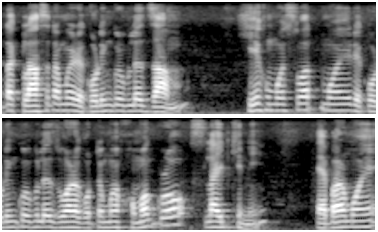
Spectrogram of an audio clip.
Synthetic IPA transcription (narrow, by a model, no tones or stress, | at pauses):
ɛtaklasɛtamojɹɛkɔɹdiŋkoɹibɔlozam | xejxɔmɔjsɔatmojɹɛkɔɹdiŋkoɹibɔlojzʊwaɹaɡɔtɛmojxɔmɔɡɹɔslajdkʰinḭ | ɛbaɹmoj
